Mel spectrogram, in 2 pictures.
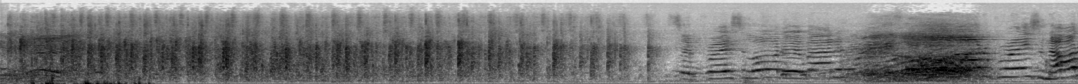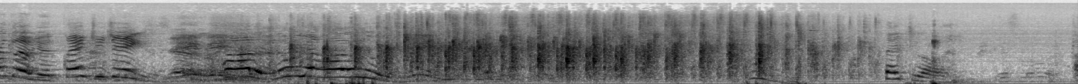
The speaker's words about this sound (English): Please give a round of applause for Minister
